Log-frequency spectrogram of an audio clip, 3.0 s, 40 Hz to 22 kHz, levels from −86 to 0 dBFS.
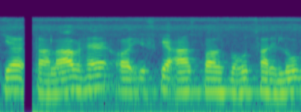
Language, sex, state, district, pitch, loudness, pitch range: Hindi, male, Jharkhand, Deoghar, 135 Hz, -17 LUFS, 130-140 Hz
